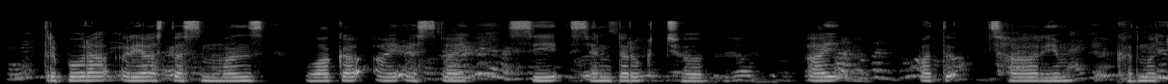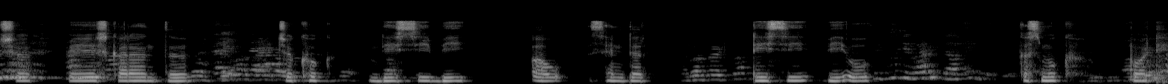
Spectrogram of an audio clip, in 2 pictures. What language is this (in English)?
Kashmiri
